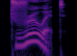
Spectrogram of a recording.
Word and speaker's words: Drouet: "It's pronounced Druitt. My father's family was French."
